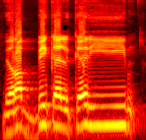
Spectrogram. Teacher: الکریم کی را کو باریک پڑھا جائے گا۔ اس کا قاعدہ ہے کہ را کے اوپر زبر اور پیش آئے تو را کو پر پڑھا جائے گا، را کے نیچے زیر آئے تو را کو باریک پڑھا جائے گا، یا را کے نیچے زیر ہے اس لیے را کو باریک پڑھیں گے۔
